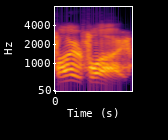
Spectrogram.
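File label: "Firefly", English; JTAC; Callsign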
